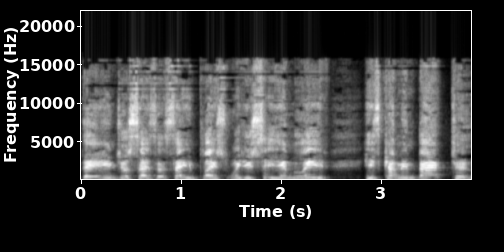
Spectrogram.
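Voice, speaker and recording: A man's raised, projected voice at an extremely high pitch, animated and bright and sharp in tone, with ordinary pitch variation, a moderate pace and a quiet background. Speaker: pastor. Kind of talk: livestream bible teaching. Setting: live video stream. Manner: animated, repetitive preaching. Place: home room. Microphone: phone near.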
